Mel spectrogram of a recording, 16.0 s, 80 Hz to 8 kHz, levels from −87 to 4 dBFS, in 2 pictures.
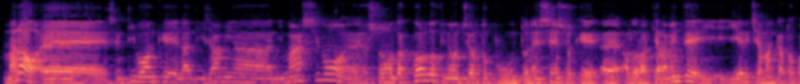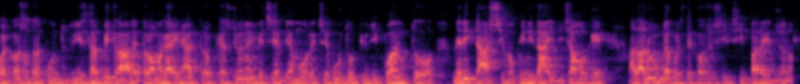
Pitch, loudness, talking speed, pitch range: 120 Hz, -24 LUFS, 210 wpm, 115-140 Hz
